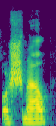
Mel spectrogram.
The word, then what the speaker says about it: Uxmal: be pronouncing that wrong, because I know in in Mexico, X is spelled like pronounced like a ch noise. So what looks like Uxmal is pronounced Ushmal.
